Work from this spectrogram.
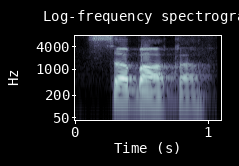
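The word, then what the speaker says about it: собака: Stress is on the second syllable. Sabaka.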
